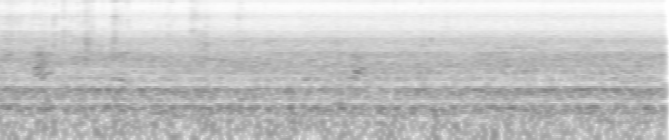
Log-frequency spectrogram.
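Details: Continuous low droning of many honey bees as their colony is gathered into a hive box, an even, unbroken hum throughout.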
